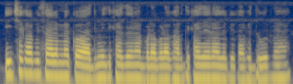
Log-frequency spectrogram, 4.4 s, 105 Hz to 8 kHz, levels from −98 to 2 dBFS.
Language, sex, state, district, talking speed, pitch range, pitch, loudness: Hindi, male, Uttar Pradesh, Lalitpur, 315 wpm, 135-155 Hz, 140 Hz, -17 LUFS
